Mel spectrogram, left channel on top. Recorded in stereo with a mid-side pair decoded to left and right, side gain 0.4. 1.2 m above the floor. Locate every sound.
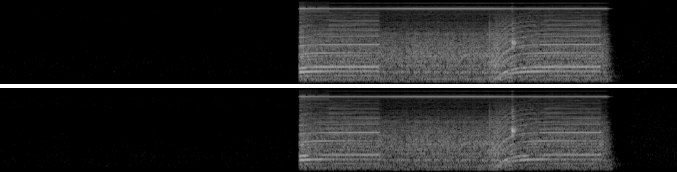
3.0 s a phone buzzing: 30° left, 0.7 m
5.1 s a finger snap: 45° right, 1.4 m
